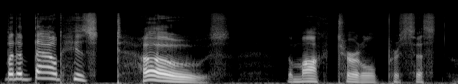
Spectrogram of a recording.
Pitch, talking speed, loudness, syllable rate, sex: 150 Hz, 105 wpm, -17 LUFS, 3.3 syllables/s, male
